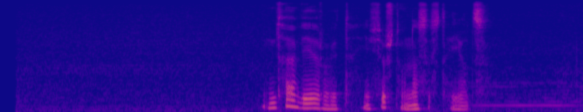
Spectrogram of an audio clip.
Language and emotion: Russian, sad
